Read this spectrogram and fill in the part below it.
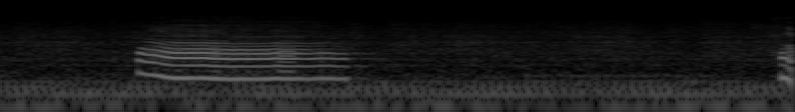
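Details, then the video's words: Blue-and-gold macaw, a pet on a newly started farm, chatting with its owner: one long level 'hello' with rich stacked harmonics lasting nearly a second, then a brief rising syllable at the end. "Talking With My Friend The Macaw Parrot"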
